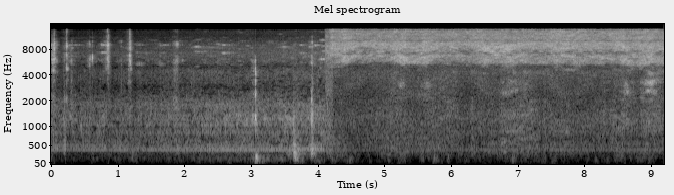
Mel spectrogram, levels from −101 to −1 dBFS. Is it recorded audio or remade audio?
recorded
